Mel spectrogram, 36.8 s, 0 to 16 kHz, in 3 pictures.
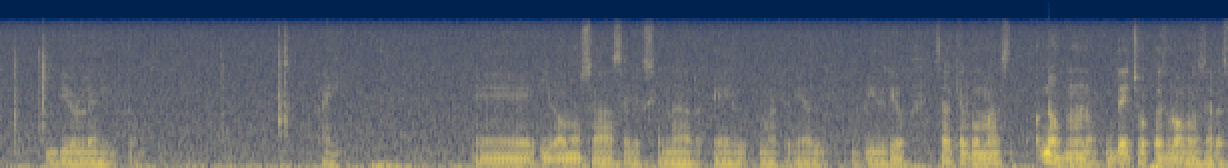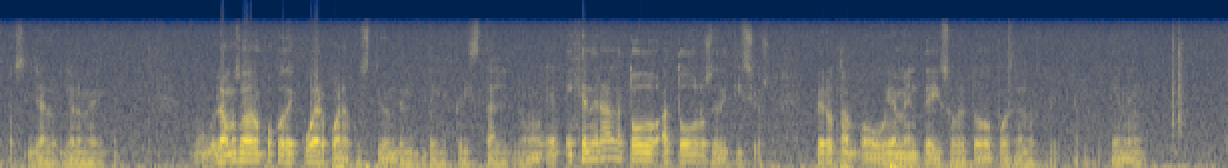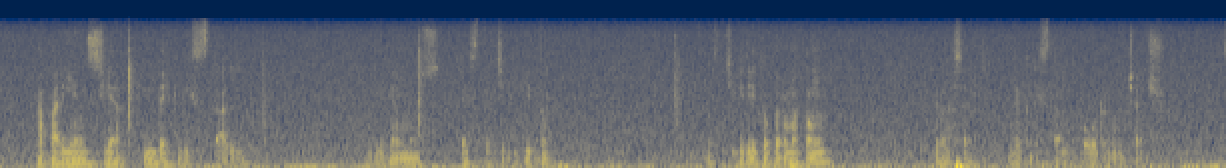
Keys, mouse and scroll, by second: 0.7 shift+right click, 1.2 shift+right click, 2.0 shift+right click, 2.8 KP_0, 6.1 click, 7.2 click, 13.0-15.0 middle drag, 15.0 middle click, 16.0-16.3 scroll up 2, 21.0-23.7 middle drag, 24.1 KP_0, 26.2-27.4 shift+middle drag, 27.8-28.3 scroll up 1, 29.0 shift+middle click, 31.0 right click, 31.7 shift+right click, 32.6 shift+right click, 33.7 shift+right click, 34.3 shift+right click, 35.8 click, 36.2 click, 36.6 click.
